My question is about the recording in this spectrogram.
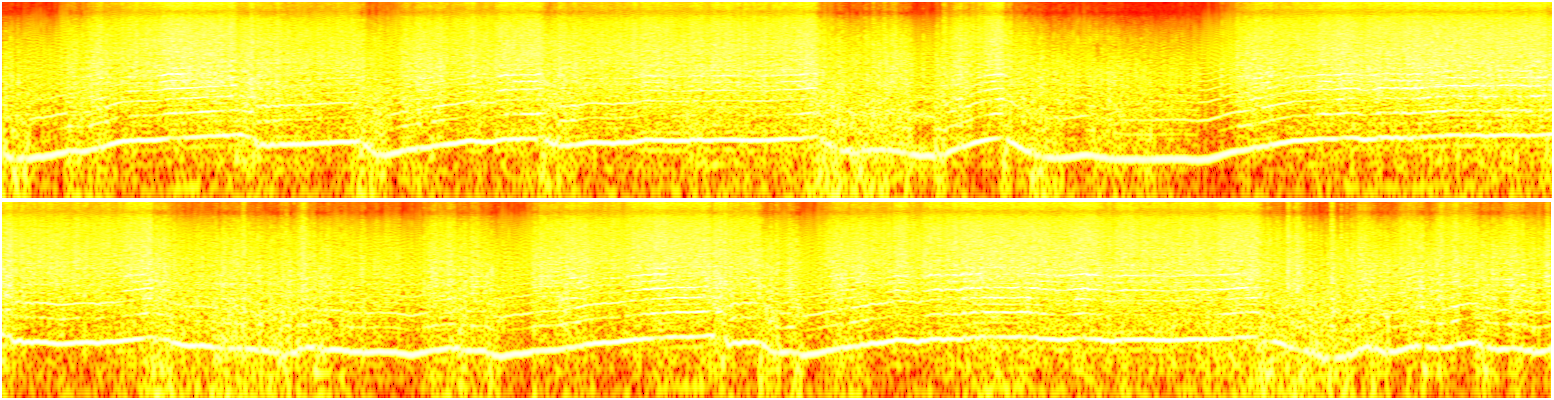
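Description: Autocross race car engine heard from inside its cockpit, very loud, revving up over and over and dropping back sharply at each gear change or lift for a corner.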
